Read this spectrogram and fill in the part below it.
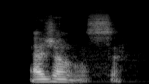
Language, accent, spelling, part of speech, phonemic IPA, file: French, Canada, agences, noun, /a.ʒɑ̃s/, LL-Q150 (fra)-agences.wav
- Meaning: plural of agence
